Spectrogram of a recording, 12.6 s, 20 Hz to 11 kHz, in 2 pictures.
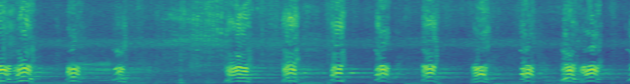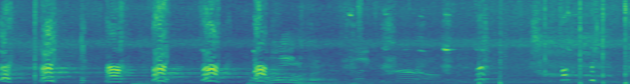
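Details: Chalki von IBSO, a 6-month-old German Shepherd from Yogy Policia-Slovakia and Izabela Amarcord, barks during protection training. Rapid, harsh barks come about twice a second in steady bursts, turning into a few thinner whining yelps near the end.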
